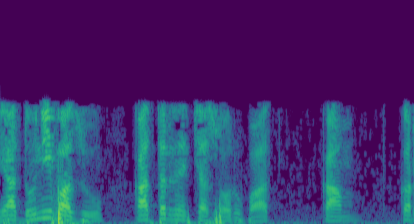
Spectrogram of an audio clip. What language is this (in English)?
Marathi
